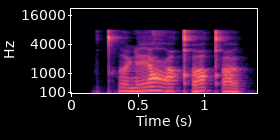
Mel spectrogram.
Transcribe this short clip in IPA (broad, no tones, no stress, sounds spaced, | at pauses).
t̪ʰ ɤ ɳ ɛ ʕ ɵ qʼ u qʼ ɵ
